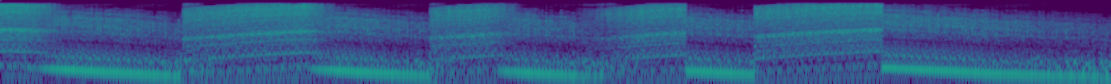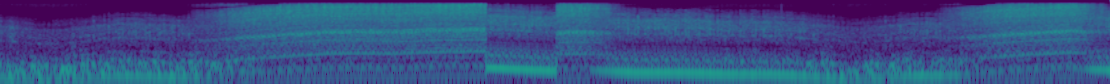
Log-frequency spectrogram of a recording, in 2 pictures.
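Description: A car engine revs up and down repeatedly, shifting gears as it speeds along.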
